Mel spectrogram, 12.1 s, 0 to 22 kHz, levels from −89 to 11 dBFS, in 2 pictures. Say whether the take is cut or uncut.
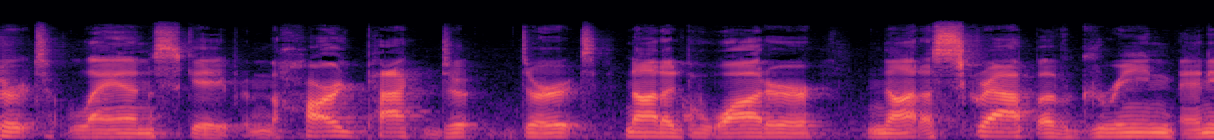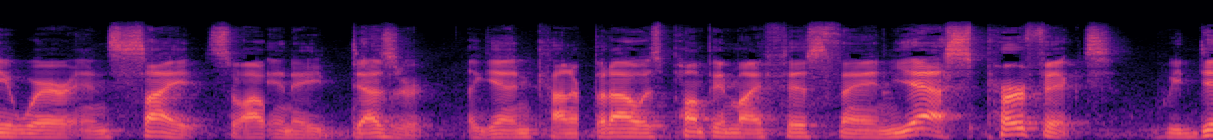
cut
